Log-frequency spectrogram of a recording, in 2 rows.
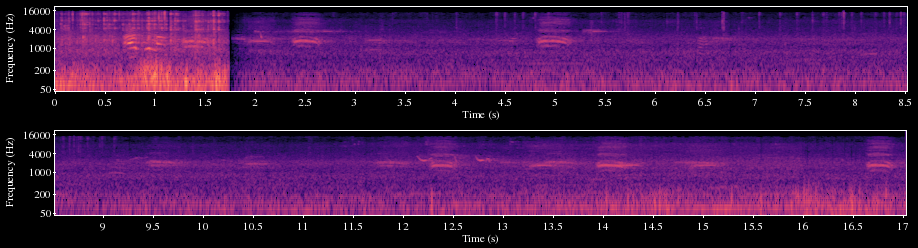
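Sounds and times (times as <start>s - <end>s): birds calling: 11.6s - 15.2s.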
